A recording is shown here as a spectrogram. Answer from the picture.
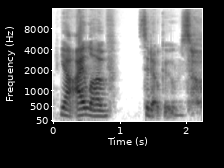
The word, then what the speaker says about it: Sudoku: No, Sudoku. – Sudoku, yeah.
